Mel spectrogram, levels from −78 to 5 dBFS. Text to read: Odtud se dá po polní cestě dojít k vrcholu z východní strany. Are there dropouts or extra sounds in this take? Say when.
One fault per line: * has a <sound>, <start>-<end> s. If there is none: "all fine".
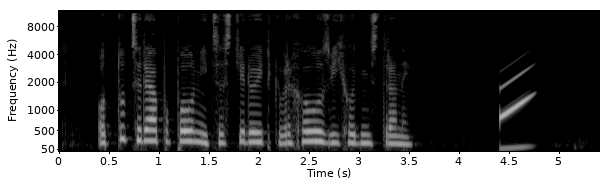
* has a chirp, 4.4-4.8 s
